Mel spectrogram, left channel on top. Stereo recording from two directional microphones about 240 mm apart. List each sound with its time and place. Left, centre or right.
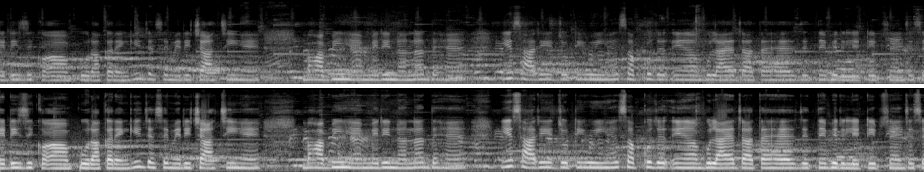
0.0 s a woman's voice: right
